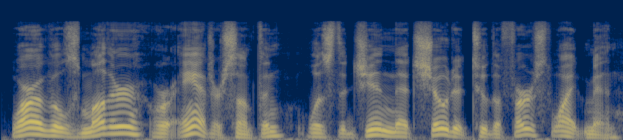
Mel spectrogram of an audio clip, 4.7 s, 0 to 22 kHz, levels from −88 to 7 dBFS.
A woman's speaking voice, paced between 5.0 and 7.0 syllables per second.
No: male; 5.4 syllables/s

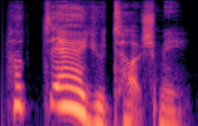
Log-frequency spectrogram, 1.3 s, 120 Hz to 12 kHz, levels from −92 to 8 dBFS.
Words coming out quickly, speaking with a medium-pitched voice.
Yes: fast, 225 wpm; medium, 165 Hz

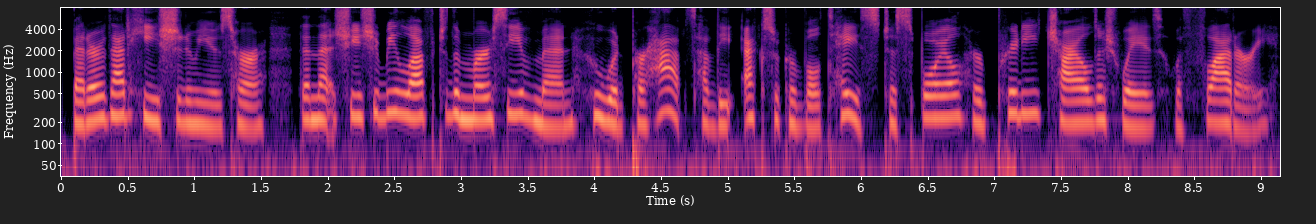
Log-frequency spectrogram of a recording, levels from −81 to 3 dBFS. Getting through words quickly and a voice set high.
Yes: fast, 210 wpm; high, 210 Hz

